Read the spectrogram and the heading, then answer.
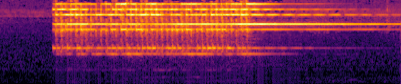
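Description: A telephone rings on the line after a call is placed: a single long, bright, trilling electric bell ring that starts abruptly, sounds for about two seconds, then fades away as a lingering tail.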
